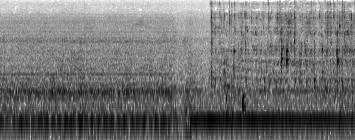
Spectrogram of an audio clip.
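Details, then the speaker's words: Jenn-Air dishwasher on Quick Wash with no heat dry, test run after recent low recirculation noises from suds. During the final drain the wash stops and the pump starts. A low, steady pump hum with water gurgling and swishing, no grinding or rattle. Normal drain. "And during the final drain, the dishwasher will stop and the pump will turn on."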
